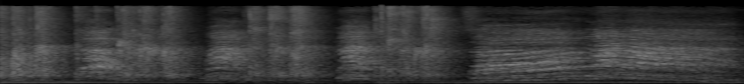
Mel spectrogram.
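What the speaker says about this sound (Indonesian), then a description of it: "Tepuk semangat." A class of children at a madrasah claps in rhythmic bursts for a 'tepuk semangat' clap routine, chanting along between the clapped phrases, close and energetic.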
